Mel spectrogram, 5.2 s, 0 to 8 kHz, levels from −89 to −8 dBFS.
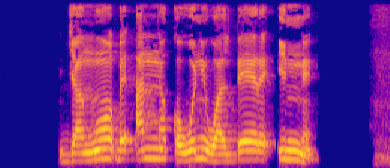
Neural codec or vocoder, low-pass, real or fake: none; 7.2 kHz; real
